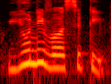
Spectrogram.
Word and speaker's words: university: U, university. We pronounce it as U, Y-O-U, U.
